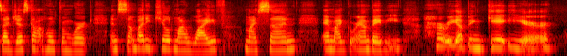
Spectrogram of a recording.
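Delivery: mock crying, frantic, very upset, drawn out. Retelling a phone call to the police: imitating a frantic crying caller. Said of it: "he's crying, he's frantic, he's really upset".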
